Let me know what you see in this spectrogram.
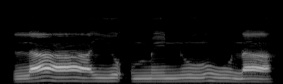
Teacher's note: এখানে নু এক আলিফ টান হবে। যদি এখানে থামি নুনকে সাকিন পড়ি তাহলে ৩ আলিফ টান হবে।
